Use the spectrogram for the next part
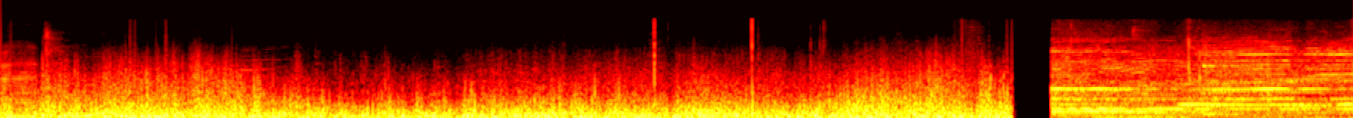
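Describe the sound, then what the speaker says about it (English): Strong cold wind at high altitude in Salta, Argentina, roaring steadily against the microphone as a loud broadband rumble, briefly cutting out before a brighter, tonal background returns. "there is a cold wind up here"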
